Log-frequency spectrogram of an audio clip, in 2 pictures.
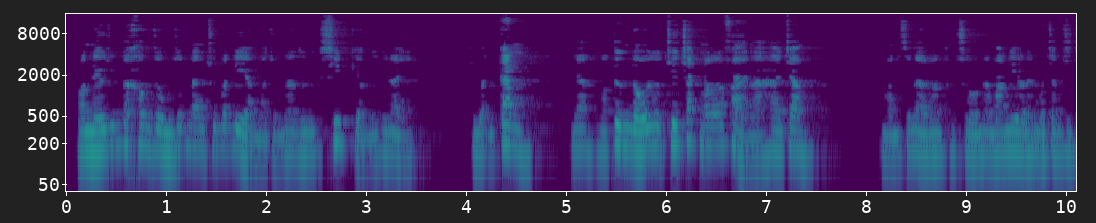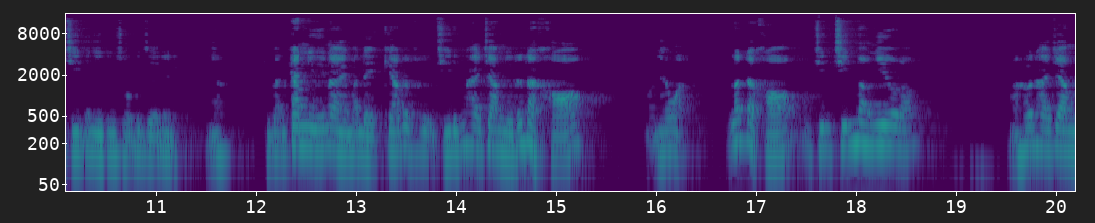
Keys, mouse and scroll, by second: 1.0 click, 3.6 click.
